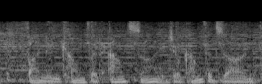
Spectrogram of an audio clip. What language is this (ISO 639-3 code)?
eng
